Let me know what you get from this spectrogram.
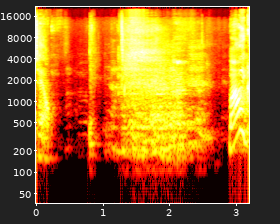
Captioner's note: laughter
